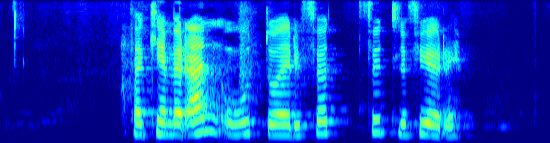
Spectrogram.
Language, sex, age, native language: Icelandic, female, 30-39, Icelandic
